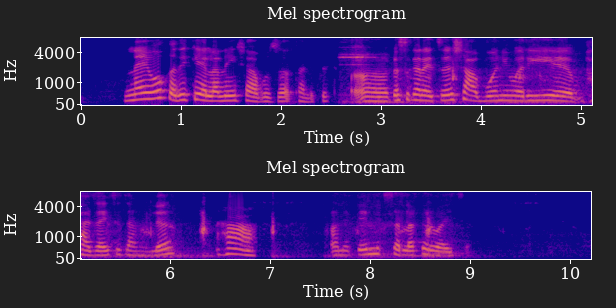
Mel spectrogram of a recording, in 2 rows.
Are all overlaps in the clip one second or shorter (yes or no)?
yes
